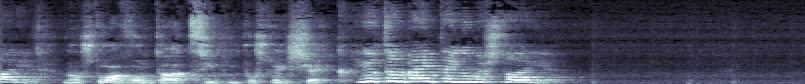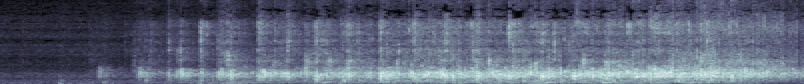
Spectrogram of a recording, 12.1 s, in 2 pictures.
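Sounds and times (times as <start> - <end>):
speech: 0.5 - 4.3
large theater audience ovation: 6.8 - 12.0.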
